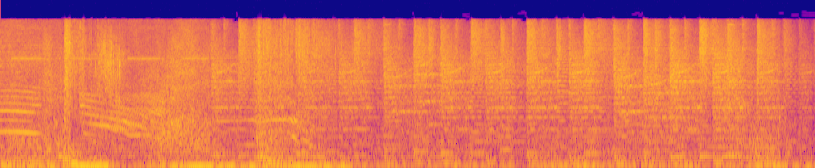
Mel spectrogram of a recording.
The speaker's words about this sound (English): The combatants get to their feet, and Liu Kang lands a combination of punches and kicks on Shao Kahn. He delivers a flying kick to Shao Kahn.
